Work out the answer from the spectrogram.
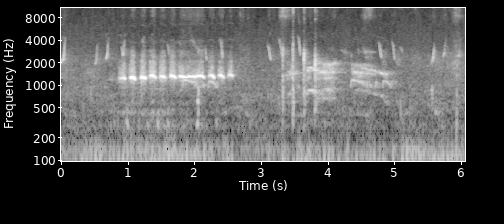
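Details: ['Decoy chicken, kept for catching birds and prized for its voice, utters a rapid even string of about a dozen clucks, then softer broken notes and a brief wavering call over faint low rumble.']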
